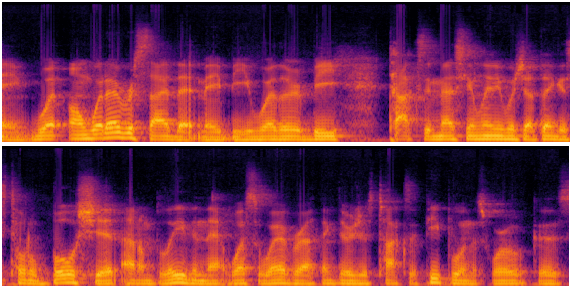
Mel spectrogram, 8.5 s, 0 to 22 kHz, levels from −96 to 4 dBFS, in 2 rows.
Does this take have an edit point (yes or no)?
no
